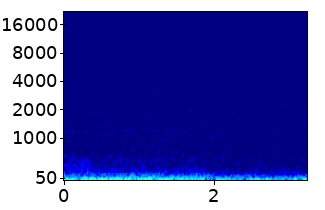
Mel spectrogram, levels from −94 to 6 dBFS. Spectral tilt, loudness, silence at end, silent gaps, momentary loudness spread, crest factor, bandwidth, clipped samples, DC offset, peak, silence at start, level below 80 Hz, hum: -5 dB/octave; -66 LUFS; 0 s; none; 3 LU; 12 dB; 16.5 kHz; under 0.1%; under 0.1%; -44 dBFS; 0 s; -60 dBFS; none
